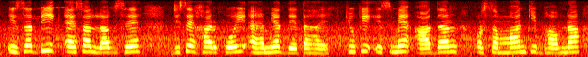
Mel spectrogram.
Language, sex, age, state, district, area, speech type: Urdu, female, 45-60, Delhi, East Delhi, urban, spontaneous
